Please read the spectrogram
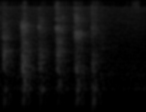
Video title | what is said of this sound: Cheese and Onion Rolls | You tap on the bottom and you're listening for a hollow sound.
